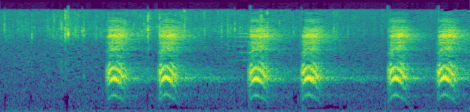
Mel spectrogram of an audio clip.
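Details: A crow calls noisily while a squirrel pursues a raven, giving six harsh, nasal caws arranged in three pairs, the two calls of each pair close together.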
